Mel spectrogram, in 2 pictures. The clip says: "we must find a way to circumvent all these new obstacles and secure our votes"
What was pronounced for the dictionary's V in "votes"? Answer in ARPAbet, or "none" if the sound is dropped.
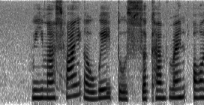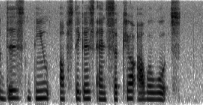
W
